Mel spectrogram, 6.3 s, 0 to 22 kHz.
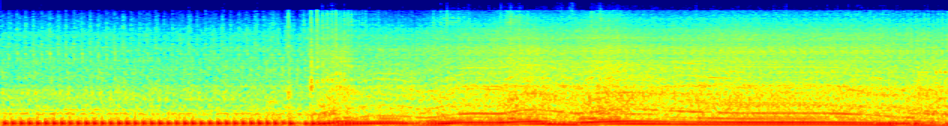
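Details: Toyota MR2 with a Gen 4 3SGTE swap, just after changing the spark plugs and refitting the coil packs: even idle, then clean revs that rise and fall smoothly with no misfire. Normal running.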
